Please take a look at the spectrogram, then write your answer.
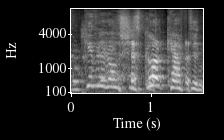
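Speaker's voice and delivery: booming, very loud, very high Scottish brogue. During a starship game, a crew member answers the captain in a sudden Scottish accent. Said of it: "He suddenly develops a Scottish accent and says".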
